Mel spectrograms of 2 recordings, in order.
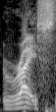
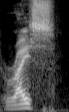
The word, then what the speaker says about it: Reis: Reiss. That's the German pronunciation, R-E-I-S, Reiss. Hasn't been anglicized.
